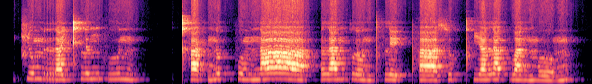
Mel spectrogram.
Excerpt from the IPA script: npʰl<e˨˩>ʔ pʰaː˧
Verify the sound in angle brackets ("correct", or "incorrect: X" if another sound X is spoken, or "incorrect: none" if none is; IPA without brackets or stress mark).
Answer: correct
